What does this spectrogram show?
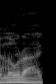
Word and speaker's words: Lodi: I didn't know how to pronounce that. You said it was Lodi? Lodi. Yeah, Lodi, California.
